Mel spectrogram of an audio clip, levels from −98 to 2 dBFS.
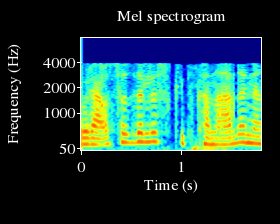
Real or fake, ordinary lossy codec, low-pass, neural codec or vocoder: real; AAC, 16 kbps; 7.2 kHz; none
